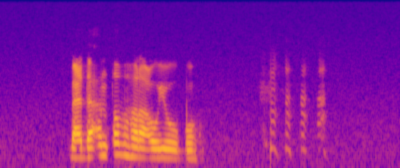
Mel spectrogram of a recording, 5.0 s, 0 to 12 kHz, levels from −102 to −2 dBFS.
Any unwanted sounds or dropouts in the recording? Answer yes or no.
yes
